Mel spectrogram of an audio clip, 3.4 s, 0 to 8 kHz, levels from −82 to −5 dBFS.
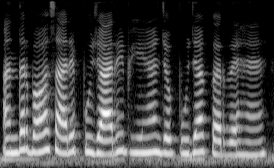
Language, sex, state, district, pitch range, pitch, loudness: Hindi, female, Jharkhand, Garhwa, 255-290 Hz, 275 Hz, -17 LUFS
